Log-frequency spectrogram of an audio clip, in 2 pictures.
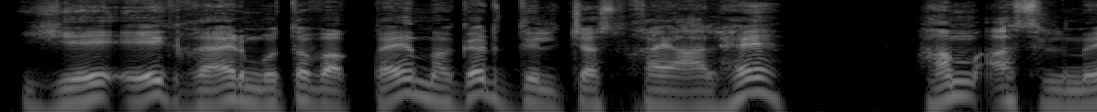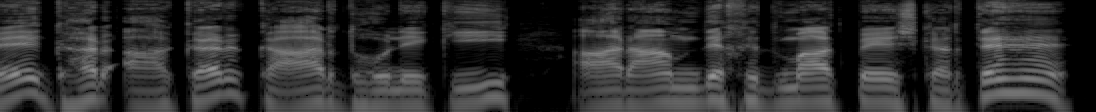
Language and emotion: Urdu, surprised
